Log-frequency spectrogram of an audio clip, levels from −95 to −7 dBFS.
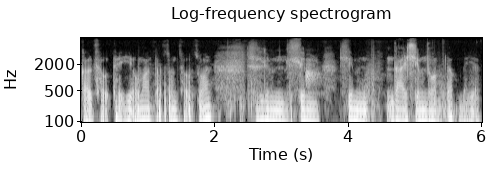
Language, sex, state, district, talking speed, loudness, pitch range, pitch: Mizo, male, Mizoram, Aizawl, 190 wpm, -17 LUFS, 90-100 Hz, 90 Hz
